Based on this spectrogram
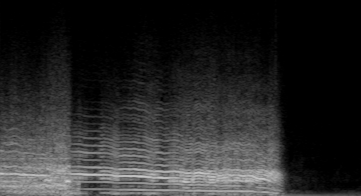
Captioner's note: Pepe screaming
